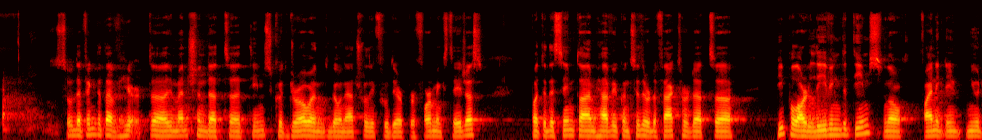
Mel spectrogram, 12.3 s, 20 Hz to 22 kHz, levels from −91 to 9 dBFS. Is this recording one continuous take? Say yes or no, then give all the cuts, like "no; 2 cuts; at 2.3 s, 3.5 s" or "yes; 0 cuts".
yes; 0 cuts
